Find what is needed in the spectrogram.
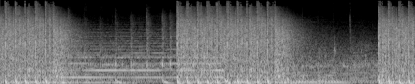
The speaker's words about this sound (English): Following Fyodorovich's opening volleys, his men opened a firestorm of gunfire.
